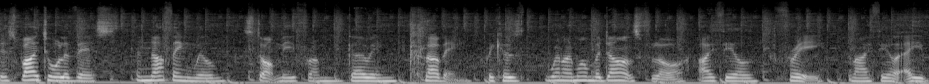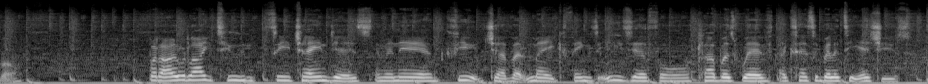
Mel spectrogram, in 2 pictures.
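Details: Adult man, wheelchair user, with cerebral palsy affecting his movement and speech: dysarthria (cerebral palsy)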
